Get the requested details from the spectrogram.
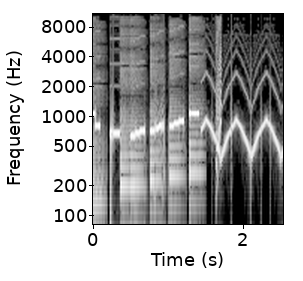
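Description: A short electronic start-up tune plays.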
